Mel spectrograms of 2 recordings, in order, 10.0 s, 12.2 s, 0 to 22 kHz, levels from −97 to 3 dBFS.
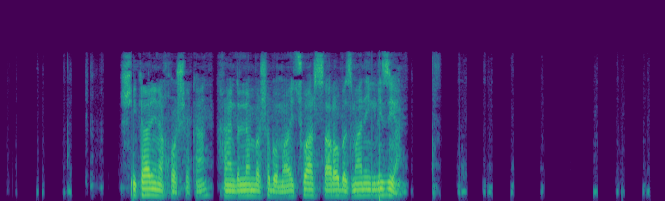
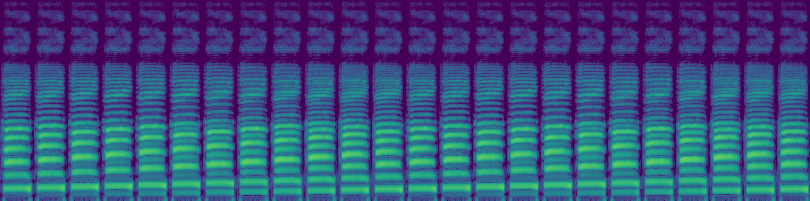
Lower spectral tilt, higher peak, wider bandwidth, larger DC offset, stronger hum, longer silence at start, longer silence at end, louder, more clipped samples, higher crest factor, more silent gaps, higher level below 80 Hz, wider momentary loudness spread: about the same, -4.5 dB/octave vs -4.5 dB/octave; first, -4 dBFS vs -10 dBFS; second, 7.8 kHz vs over 20 kHz; neither; neither; first, 1 s vs 0.05 s; first, 1.05 s vs 0.05 s; first, -20 LUFS vs -24 LUFS; neither; first, 20 dB vs 14 dB; first, 1.08-1.26 s, 1.56-1.76 s, 6.20-6.46 s, 6.62-6.84 s, 7.01-7.23 s, 7.39-7.64 s, 7.71-8.09 s, 8.16-8.88 s vs none; about the same, -58 dBFS vs -60 dBFS; first, 9 LU vs 2 LU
